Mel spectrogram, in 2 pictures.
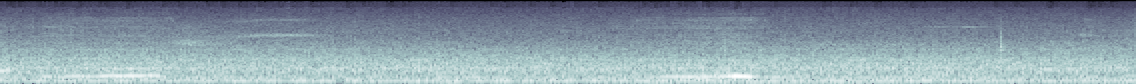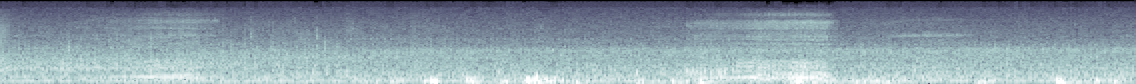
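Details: A Shiba Inu snoring while sleeping with its eyes open on a hot summer day; soft nasal tones recur every few seconds over a steady low hum, with knocking thumps near the end as the camera gets bumped.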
